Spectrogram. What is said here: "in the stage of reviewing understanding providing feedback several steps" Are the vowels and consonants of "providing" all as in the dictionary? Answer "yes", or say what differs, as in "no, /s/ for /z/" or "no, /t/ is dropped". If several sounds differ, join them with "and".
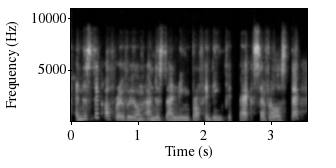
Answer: no, /f/ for /v/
